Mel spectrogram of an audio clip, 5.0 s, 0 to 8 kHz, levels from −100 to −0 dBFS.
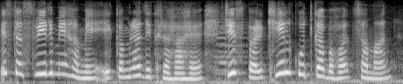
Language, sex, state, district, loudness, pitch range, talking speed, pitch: Hindi, female, Assam, Kamrup Metropolitan, -16 LUFS, 225-365 Hz, 180 wpm, 265 Hz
